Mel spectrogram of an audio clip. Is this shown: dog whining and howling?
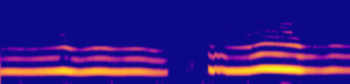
yes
